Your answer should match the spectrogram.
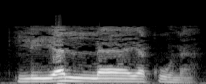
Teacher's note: قرأ ورش كلمة لئلا بإبدال الهمز ياء تخفيفا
